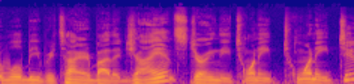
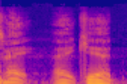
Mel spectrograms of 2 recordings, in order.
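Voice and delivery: put-on a gentle old ballplayer calming a kid; Kevin Costner. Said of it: "It's like listening to Kevin Costner talk".

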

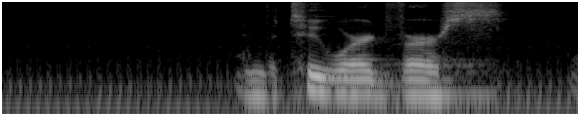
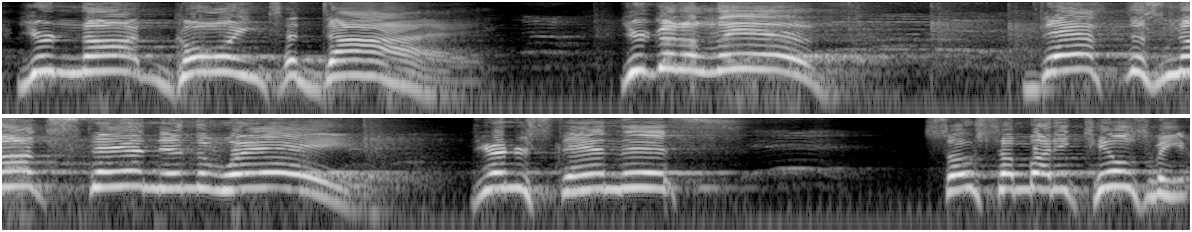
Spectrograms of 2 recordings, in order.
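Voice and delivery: shouted, much higher and louder preaching; preaching at full force; 12 semitones higher, 18 dB louder than usual. Acted. Pastor preaching to the congregation about not dying, full-force shouting. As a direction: thunder it at the congregation like a revival preacher.

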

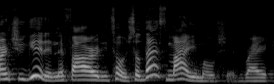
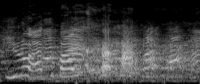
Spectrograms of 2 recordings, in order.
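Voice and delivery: louder, higher and slow, breaking into a laugh; playful teasing shout; 10 semitones higher, 11 dB louder, slower than usual. Real, not acted. Panelist teasing a heckler, playful laughing shout.

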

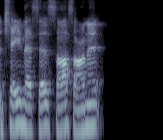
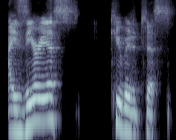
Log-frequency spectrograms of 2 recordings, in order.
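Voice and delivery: slow guess; 2 semitones lower, much slower than usual. Pretend. Guessing [name]'s real name.

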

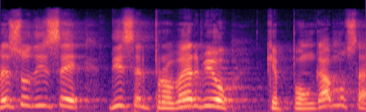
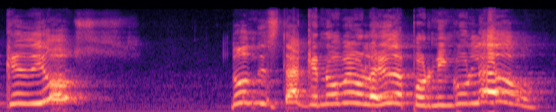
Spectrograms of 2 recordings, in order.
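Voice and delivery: scoffing man; 8 semitones higher, 6 dB louder than usual. Retold or imitated. Yo le digo.

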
